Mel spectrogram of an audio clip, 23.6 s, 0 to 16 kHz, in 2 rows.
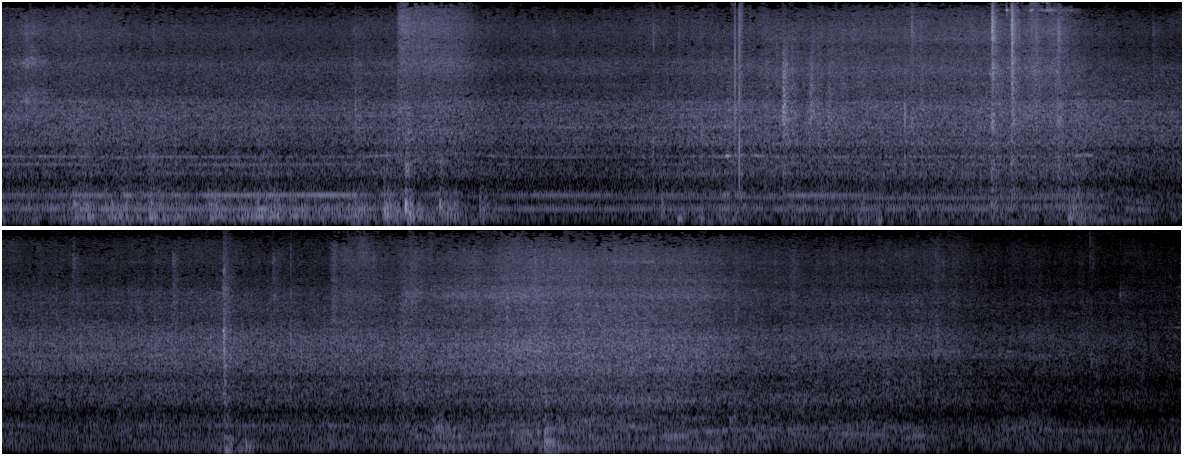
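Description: Mercedes Econic refuse truck with a Geesink Norba MF300 body, its hydraulics running with a steady whine and the bin lifters clanking, the loudest knock about 4 s in. About halfway through the whine stops and the truck pulls away, its engine sound fading as it drives off.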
